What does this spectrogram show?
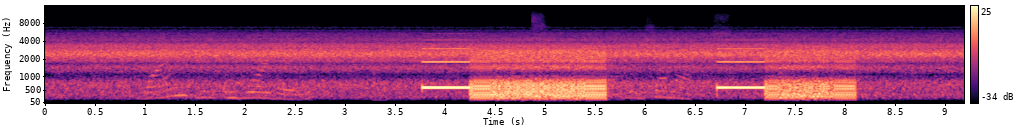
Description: POCSAG pager data (1200 baud), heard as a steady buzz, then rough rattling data, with radio hiss.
